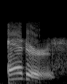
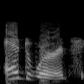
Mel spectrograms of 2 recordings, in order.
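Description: First: The name is said without a w sound. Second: The name is said with a w sound. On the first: This is how the man himself said his name. "but he pronounced it Edders" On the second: This is how the name is spelled. "His name was Edwards"

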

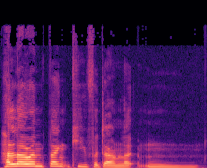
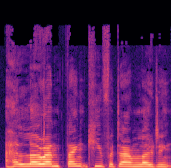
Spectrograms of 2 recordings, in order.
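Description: First: It is said at a softer volume. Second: It is said loudly, almost shouted. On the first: The speaker calls it right. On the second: The speaker calls it wrong.

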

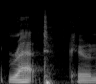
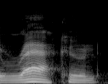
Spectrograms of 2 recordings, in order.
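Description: First: The word is said with a t sound. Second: The word is said without a t sound. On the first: "I don't put a T at it" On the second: "I say raccoon"

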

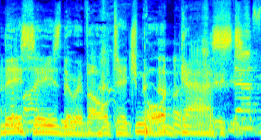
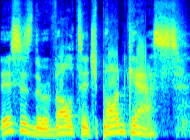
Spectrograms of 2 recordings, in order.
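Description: First: It is said in an Australian accent. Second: It is said in a plain, ordinary voice.

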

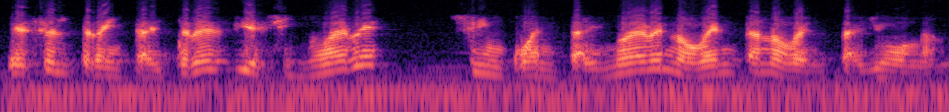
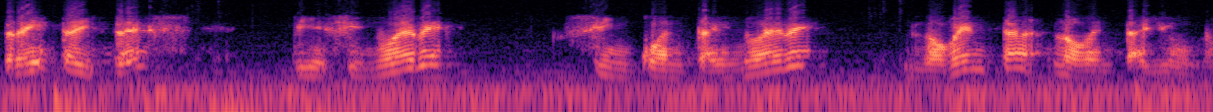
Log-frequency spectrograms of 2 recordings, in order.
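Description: First: The number is said at normal speed. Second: The number is said more slowly.

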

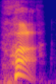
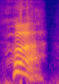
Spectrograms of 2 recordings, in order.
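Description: First: A flat grunt made without any physical movement. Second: A forceful grunt made while actually throwing a punch.

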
